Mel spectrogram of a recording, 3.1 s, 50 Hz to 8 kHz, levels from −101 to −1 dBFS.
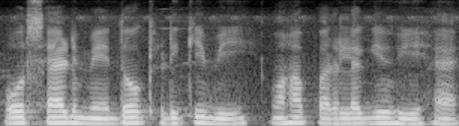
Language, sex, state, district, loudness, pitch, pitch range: Hindi, male, Uttar Pradesh, Saharanpur, -18 LUFS, 125 Hz, 115-135 Hz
